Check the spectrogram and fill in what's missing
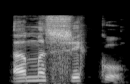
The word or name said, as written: Ama seco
